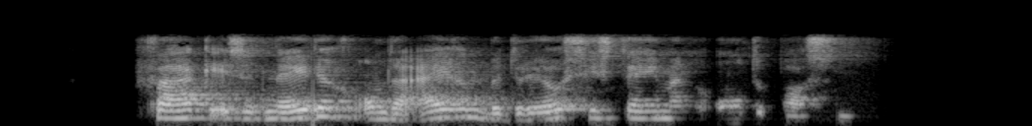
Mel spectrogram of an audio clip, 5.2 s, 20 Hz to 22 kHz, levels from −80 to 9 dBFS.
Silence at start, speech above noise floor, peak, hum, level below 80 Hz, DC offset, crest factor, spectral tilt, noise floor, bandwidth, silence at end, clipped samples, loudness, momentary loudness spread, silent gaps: 0.7 s; over 72 dB; -2 dBFS; none; -60 dBFS; under 0.1%; 18 dB; -2.5 dB/octave; under -90 dBFS; 8.4 kHz; 0.85 s; under 0.1%; -17 LUFS; 12 LU; none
